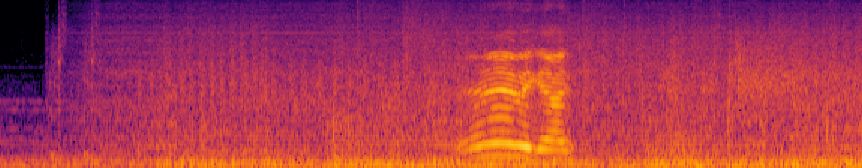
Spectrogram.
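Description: Laser weapons fire in a steady, rumbling stream.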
